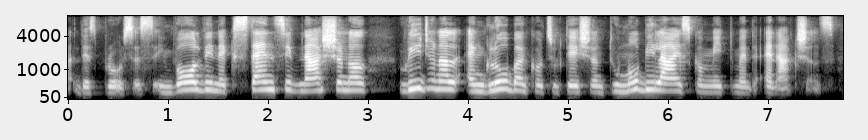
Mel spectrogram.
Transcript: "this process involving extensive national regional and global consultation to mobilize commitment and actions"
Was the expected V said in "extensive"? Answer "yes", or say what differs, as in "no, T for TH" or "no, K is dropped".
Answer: yes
